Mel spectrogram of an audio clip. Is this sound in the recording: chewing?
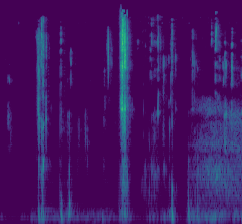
yes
